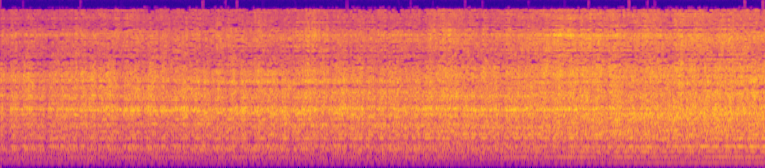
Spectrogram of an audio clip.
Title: I have a x mark zero turn lawnmower it makes a rattle noise under the deck.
